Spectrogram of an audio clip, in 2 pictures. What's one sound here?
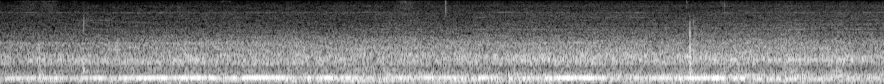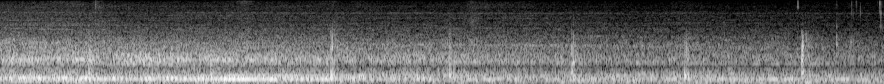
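City traffic rumbles steadily in the distance outdoors.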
